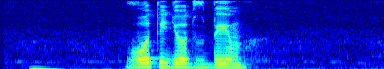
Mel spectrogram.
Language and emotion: Russian, neutral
